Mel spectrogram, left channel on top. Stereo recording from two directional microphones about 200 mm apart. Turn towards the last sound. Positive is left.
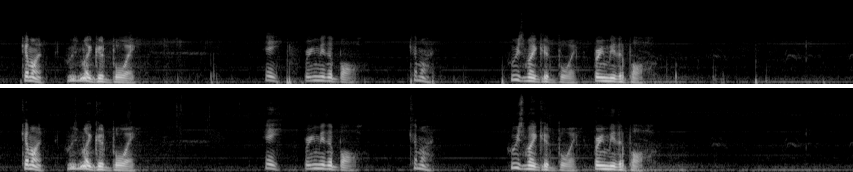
turn(degrees=-10)  # may be behind; listen again after turning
